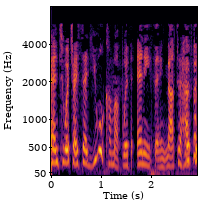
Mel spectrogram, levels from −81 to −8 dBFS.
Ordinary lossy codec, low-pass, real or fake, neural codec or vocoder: MP3, 24 kbps; 7.2 kHz; real; none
